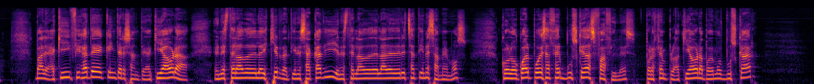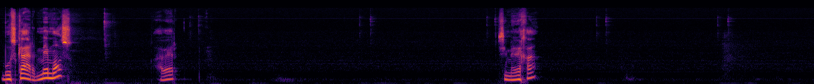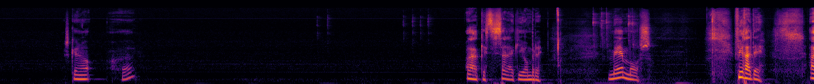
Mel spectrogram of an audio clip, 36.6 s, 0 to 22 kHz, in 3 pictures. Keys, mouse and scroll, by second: 7.8-8.2 scroll down 1, 8.3-9.3 scroll up 1, 10.2 click, 12.4 click, 13.7 m, 15.0 click, 17.5 click, 19.4 click, 21.1 click, 22.9 click, 29.1 click, 30.4 click, 30.7 click, 31.7 click, 33.0-34.3 typing.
